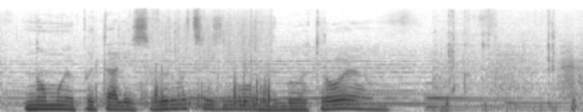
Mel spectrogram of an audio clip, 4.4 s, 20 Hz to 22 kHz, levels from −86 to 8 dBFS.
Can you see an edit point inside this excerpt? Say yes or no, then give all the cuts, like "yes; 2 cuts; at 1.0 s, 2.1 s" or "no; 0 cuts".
yes; 1 cut; at 1.9 s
